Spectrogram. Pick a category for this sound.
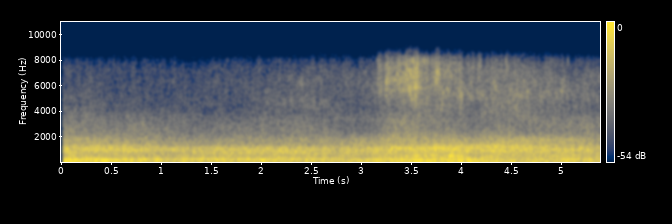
Sound effects > Vehicles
